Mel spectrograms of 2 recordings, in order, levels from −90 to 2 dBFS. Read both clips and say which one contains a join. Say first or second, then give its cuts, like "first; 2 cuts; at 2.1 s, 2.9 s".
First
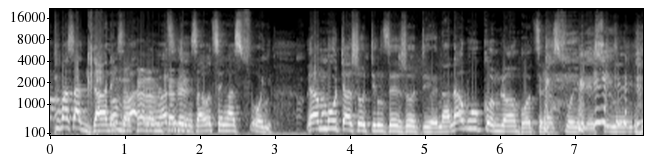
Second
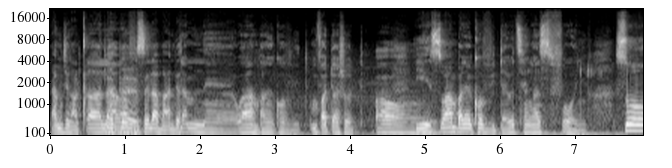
second; 1 cut; at 1.8 s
